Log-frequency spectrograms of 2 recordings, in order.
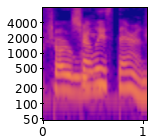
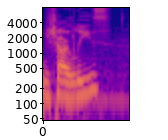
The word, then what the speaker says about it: Charlize: Charlize Theron. – Charlize.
